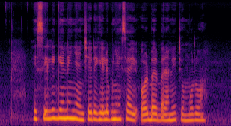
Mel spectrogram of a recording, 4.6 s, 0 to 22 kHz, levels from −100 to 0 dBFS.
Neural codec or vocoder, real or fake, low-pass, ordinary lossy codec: vocoder, 44.1 kHz, 128 mel bands, Pupu-Vocoder; fake; none; none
